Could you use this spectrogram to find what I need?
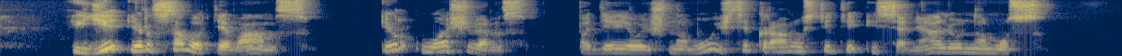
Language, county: Lithuanian, Šiauliai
